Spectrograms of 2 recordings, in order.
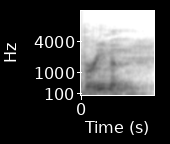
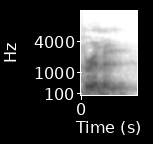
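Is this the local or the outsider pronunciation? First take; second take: local; outsider. First: It is said in the local way. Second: It is said in the outsider way. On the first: The speaker calls it right. "I come from a town called Bremen" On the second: The speaker calls it wrong. "Not Bremen"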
